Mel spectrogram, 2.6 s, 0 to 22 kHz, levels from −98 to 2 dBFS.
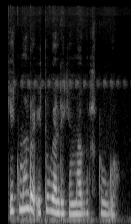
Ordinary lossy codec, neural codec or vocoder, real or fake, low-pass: none; none; real; 19.8 kHz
